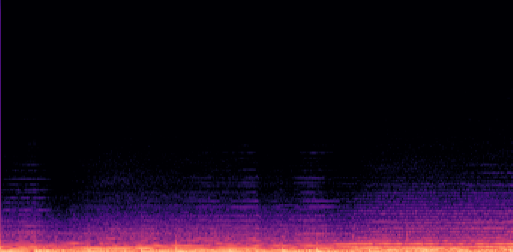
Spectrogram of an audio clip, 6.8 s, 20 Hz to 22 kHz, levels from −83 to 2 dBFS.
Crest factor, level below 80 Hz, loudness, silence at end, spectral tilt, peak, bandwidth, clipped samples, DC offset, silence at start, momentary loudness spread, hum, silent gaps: 14 dB; -24 dBFS; -17 LUFS; 0 s; -11.5 dB/octave; -2 dBFS; 4.2 kHz; under 0.1%; under 0.1%; 0 s; 3 LU; none; none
